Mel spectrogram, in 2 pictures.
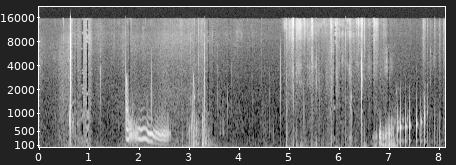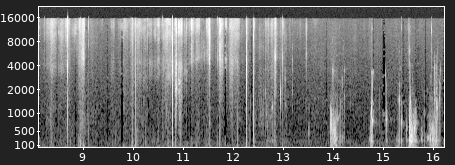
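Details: Hunger stomach rumbling from an adult woman's belly, recorded as ASMR: irregular gurgles, squeaks and rumbling bowel sounds that come and go; normal borborygmi.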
